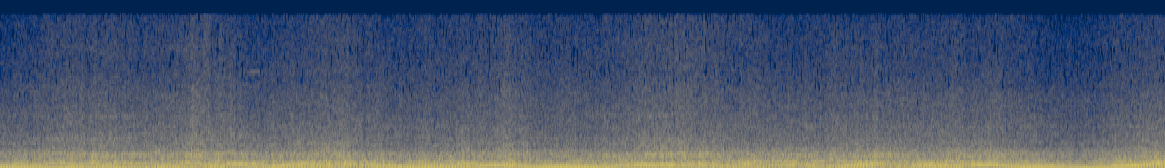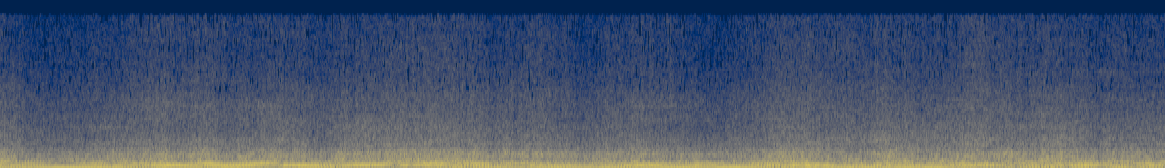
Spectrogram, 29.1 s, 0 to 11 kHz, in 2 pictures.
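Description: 2005 Husqvarna lawn tractor's 24 hp Briggs & Stratton V-twin engine running steadily under mowing load as the tractor drives across the lawn.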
